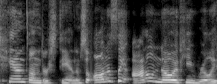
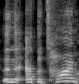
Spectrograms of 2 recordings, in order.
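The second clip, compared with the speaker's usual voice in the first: ordinary talk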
